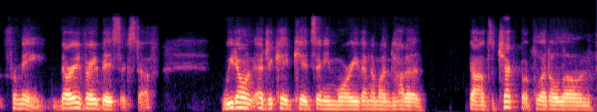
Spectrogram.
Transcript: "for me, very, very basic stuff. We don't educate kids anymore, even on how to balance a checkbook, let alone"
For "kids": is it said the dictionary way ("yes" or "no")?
yes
